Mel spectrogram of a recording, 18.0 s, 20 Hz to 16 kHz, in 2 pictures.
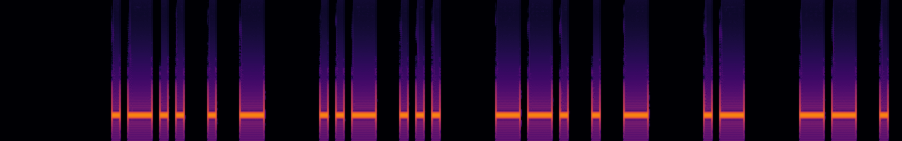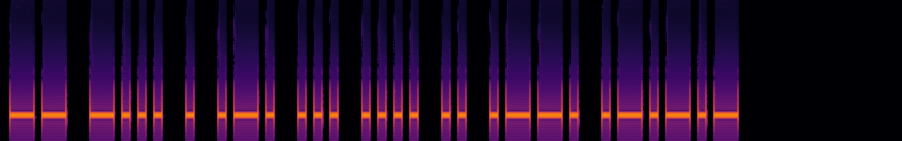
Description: Morse code, heard as a keyed tone, about 15 wpm, 700 Hz. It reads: LET US GET A MEMBERSHIP.
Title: Sentences from Top 1400 Words 15wpm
